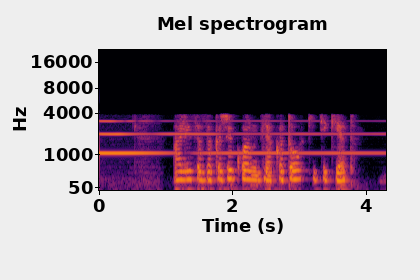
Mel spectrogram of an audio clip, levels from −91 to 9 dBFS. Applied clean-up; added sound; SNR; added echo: none; Wind instrument, woodwind instrument; 4 dB; reverberation time 0.2 s.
